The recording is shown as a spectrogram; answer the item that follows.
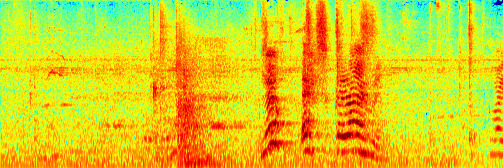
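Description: Speech: a child's high voice making a few short, unclear utterances in the second half, after a soft noisy swell about two seconds in.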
